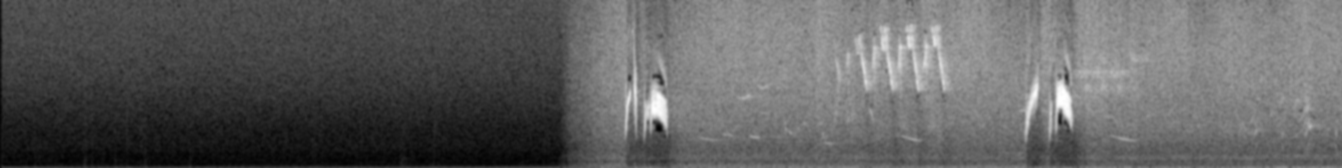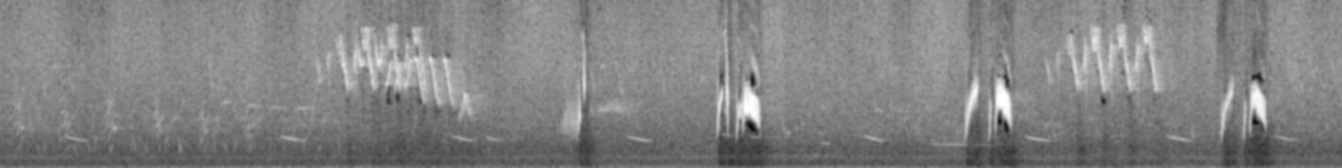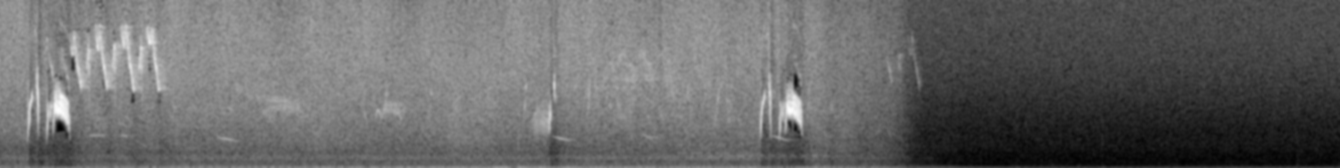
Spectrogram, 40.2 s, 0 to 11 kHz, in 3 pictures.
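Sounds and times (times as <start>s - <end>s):
willow flycatcher: 5.7s - 36.2s
songbirds: 5.8s - 36.2s.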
